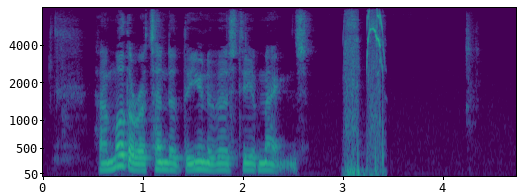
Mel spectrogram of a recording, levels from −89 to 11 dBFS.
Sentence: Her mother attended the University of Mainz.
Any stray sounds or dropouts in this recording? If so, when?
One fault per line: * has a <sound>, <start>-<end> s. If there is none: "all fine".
* has a squeak, 3.0-3.4 s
